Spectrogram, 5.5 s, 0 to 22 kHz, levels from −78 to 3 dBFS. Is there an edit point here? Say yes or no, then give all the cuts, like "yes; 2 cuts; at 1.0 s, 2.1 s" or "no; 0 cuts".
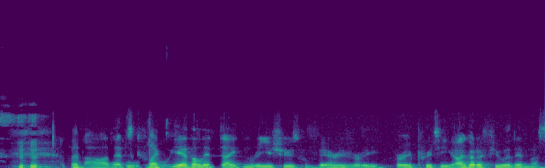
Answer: no; 0 cuts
